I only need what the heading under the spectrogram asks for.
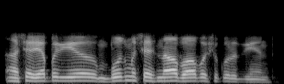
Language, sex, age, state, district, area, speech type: Kashmiri, male, 45-60, Jammu and Kashmir, Baramulla, rural, conversation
